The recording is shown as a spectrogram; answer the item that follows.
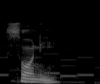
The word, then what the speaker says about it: Sony: Para a pronúncia japonesa não ficar son, pois esse somia remeter a palavra em japonês para perda, algo não lucrativo, deixar apenas com um N, Sony.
